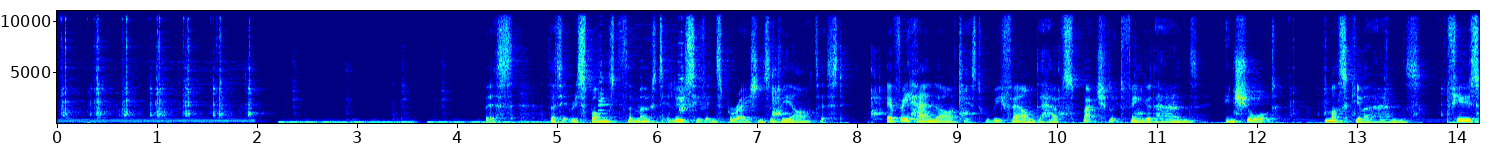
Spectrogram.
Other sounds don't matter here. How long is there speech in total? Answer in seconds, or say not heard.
10 s.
